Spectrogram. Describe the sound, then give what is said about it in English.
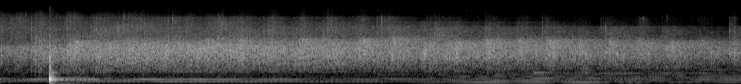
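An audience claps for Jesus together in sustained, dense applause that holds steady for several seconds, with a sharp thump near the start and a low hum underneath. “Clap for Jesus.”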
